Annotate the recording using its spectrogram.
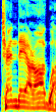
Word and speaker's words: Tren de Aragua: Tren de Aragua. I'm finally getting the pronunciation of that right.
